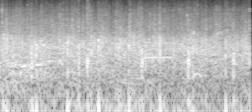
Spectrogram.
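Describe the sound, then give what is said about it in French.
A steady burst of applause from a group, dense overlapping claps with no break, moderately loud throughout and with no voices over it. “On peut applaudir la pile dans l'urètre, ouais.”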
